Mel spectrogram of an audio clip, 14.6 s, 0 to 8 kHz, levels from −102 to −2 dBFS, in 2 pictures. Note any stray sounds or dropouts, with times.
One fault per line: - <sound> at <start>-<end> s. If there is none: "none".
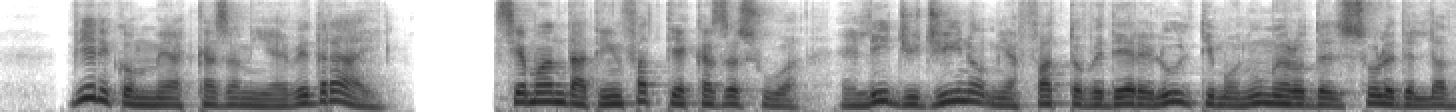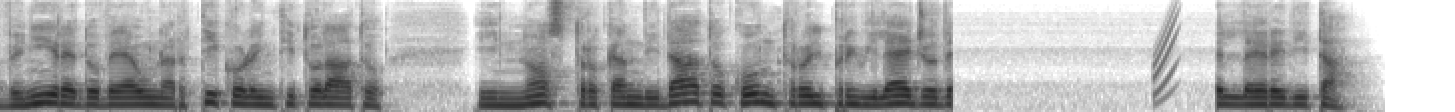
- chirp at 13.0-13.2 s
